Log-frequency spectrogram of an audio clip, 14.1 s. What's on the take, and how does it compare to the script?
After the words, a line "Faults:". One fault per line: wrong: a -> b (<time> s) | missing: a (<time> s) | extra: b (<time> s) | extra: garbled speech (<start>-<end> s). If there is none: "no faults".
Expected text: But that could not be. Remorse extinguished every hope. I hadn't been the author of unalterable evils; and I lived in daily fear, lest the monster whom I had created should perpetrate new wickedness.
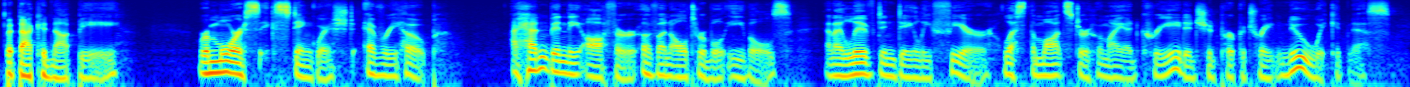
But that could not be. Remorse extinguished every hope. I hadn't been the author of unalterable evils; and I lived in daily fear, lest the monster whom I had created should perpetrate new wickedness.
Faults:
no faults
